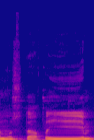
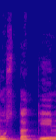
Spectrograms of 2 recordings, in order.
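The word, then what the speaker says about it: مستقيم: অর্থ মানে প্রত্যেকটা অক্ষরের উচ্চারণ হরফ উচ্চারণ সঠিকভাবে জানতে হবে পাঁচ নম্বর ভুলটা হচ্ছে ইহদিনাস সিরাতাল মুস্তাকিম এখানে কফ বড় কফ বা আমরা বড় কফ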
